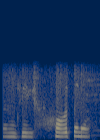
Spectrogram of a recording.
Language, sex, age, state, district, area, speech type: Punjabi, female, 18-30, Punjab, Hoshiarpur, rural, conversation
